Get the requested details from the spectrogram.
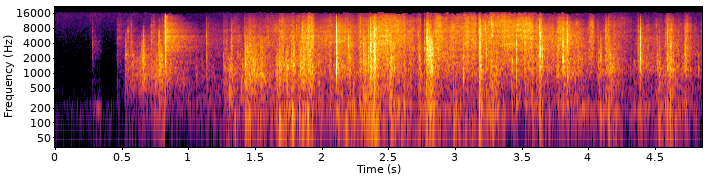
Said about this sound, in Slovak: Hmm, tentokrát bez jingla, verím, že ste pochopili, že toto bol zvuk papiera.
